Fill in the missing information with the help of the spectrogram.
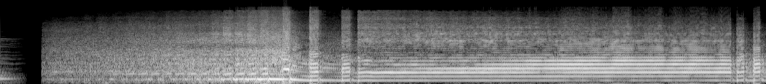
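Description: A car engine at high revs, building in loudness over about three seconds, then holding a steady high-pitched note, with a rapid stuttering in the sound near the end.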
